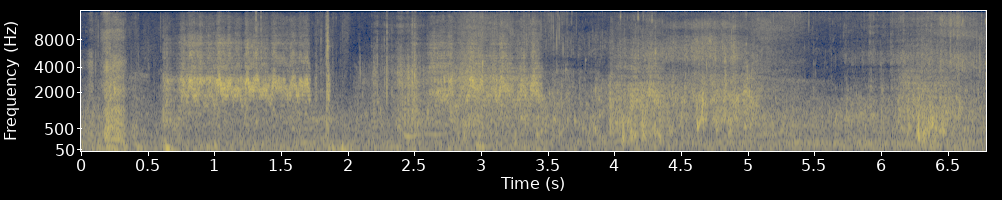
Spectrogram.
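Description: Bass splashing at the surface: a strike on a topwater frog, then the hooked fish thrashing and jumping near the boat in a string of uneven splashes.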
